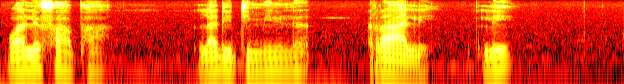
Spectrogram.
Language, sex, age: Tswana, male, 20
